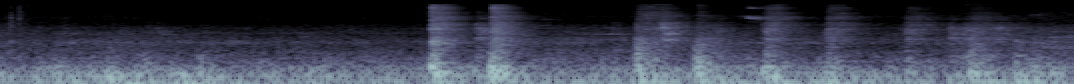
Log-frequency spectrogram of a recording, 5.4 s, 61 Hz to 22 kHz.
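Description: Class 465 electric multiple unit running on the track, heard from inside the carriage: a steady low rumble with its wheels clicking over rail joints, a strong pair of clacks about two seconds in and further clacks following every third of a second or so.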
